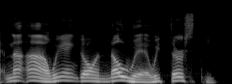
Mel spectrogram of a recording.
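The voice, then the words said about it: Weird southern accent. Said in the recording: “The horses had like a weird southern accent.”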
